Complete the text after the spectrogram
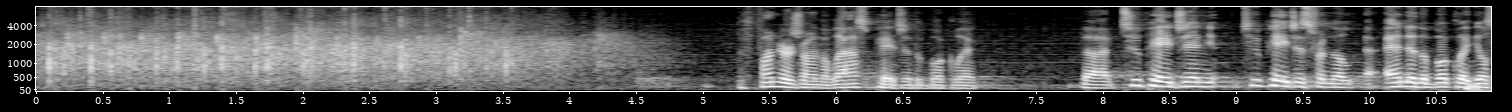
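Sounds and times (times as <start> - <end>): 
crowd clapping: 0.0 - 4.5
speech: 5.3 - 7.2, 7.8 - 10.9.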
